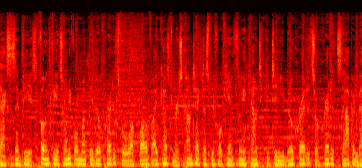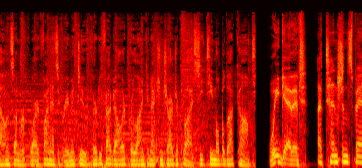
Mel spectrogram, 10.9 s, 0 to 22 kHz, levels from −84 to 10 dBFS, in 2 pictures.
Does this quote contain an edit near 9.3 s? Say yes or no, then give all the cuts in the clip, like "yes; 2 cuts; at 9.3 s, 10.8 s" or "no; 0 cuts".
yes; 1 cut; at 9.3 s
